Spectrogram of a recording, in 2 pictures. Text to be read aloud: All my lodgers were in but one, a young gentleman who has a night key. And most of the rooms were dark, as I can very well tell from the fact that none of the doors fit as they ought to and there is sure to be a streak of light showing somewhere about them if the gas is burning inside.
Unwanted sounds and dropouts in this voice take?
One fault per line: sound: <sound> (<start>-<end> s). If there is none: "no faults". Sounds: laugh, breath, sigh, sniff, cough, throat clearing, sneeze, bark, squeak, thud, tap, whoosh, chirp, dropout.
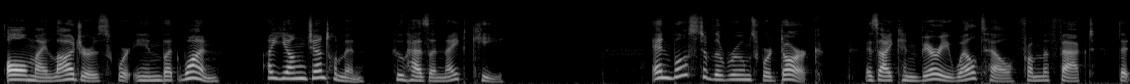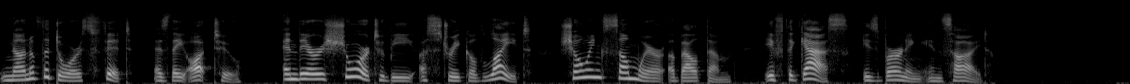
no faults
